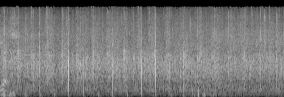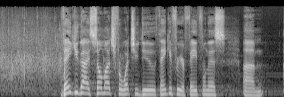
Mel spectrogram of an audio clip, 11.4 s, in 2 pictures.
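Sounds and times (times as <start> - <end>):
audience applauding: 0.0 - 7.3
speech: 6.9 - 11.3.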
